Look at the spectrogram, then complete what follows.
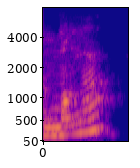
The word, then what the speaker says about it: manga: So that NGA is mong, like a sound. So manga, awa, waka, iwi, marae, ahau, kainga, inalanai, whānau, matua, whaea, ingoa.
